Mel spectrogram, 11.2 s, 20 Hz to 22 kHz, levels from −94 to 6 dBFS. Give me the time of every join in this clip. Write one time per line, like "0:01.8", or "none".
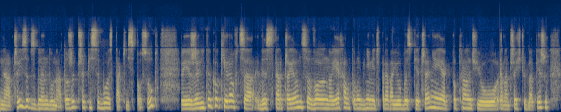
0:02.2
0:03.6
0:07.8
0:10.0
